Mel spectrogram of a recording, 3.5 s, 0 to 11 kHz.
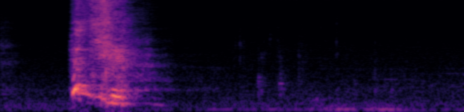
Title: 2 minutes of me sneezing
